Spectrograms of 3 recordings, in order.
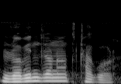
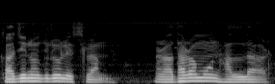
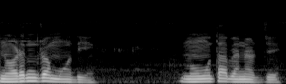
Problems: background sounds at intervals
